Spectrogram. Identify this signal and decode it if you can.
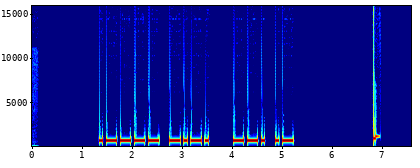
Morse code, heard as a keyed tone, about 17 wpm, 700 Hz. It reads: 1C GA
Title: Field Day Exchanges Encore - 17wpm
